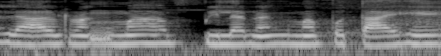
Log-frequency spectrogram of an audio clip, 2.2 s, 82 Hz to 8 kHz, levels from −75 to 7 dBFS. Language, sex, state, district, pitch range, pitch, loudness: Chhattisgarhi, female, Chhattisgarh, Bilaspur, 220-230 Hz, 225 Hz, -17 LUFS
